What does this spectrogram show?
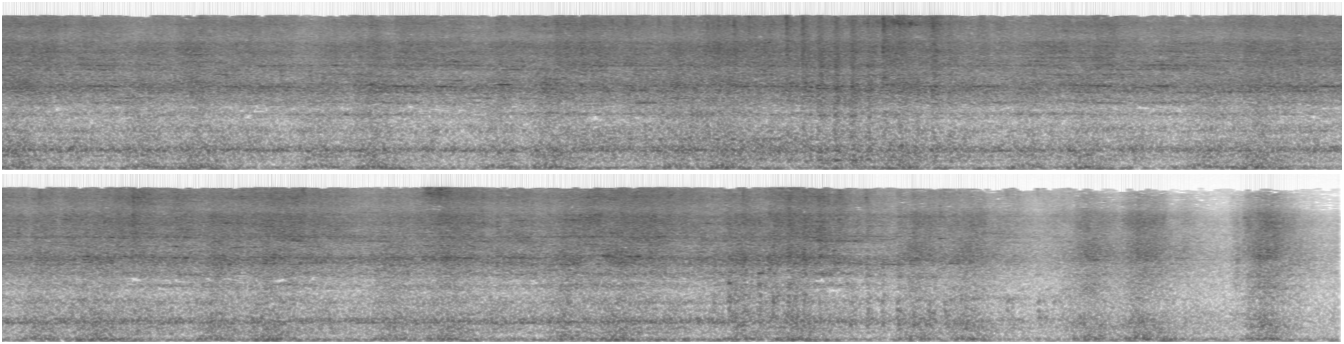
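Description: Railroad cars rolling past at track side, wheels clacking rhythmically over the rail joints with a steady squeal from the wheels. The sound fades in the last couple of seconds as the train moves off.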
